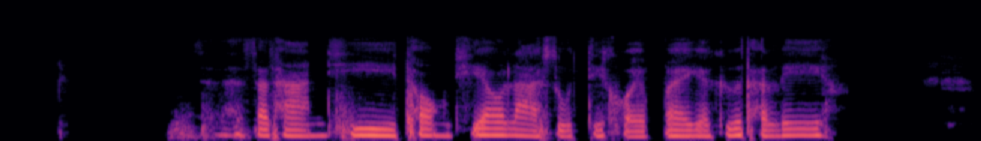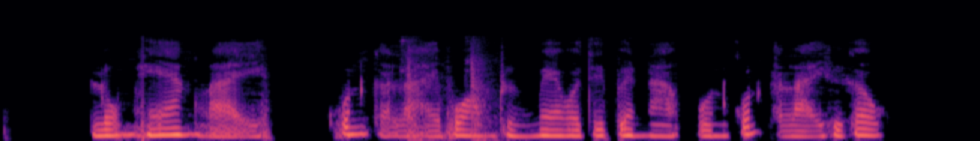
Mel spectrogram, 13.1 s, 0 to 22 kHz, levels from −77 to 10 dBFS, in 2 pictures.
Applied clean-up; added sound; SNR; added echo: none; Bass drum; 10 dB; none.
